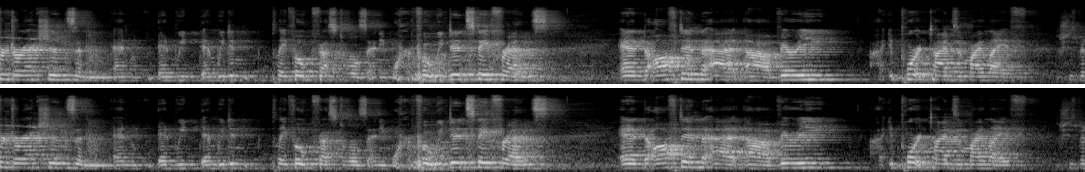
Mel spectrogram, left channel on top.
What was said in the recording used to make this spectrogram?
directions, and we didn't play folk festivals anymore, but we did stay friends. And often at very important times in my life, she's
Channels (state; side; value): normal; both; correlation 0.21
